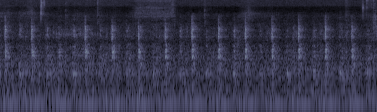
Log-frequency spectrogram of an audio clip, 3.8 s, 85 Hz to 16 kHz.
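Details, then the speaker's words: 1920s Robbins & Meyers 52-inch antique ceiling fan at full speed, about 200 RPM, low on oil, drawing under 2 amps: a steady motor hum with a regular clack once per turn from the rotor rocking on a worn motor shaft. "Yeah, that noise you hear is just the freaking rotor rocking on the motor shaft. It's pretty bad."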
